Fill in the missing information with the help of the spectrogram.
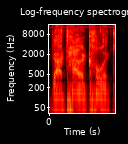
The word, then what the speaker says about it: Kolek: Tyler Kolek, yeah.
